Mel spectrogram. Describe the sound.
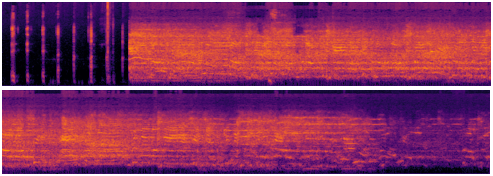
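Chatter from a live audience: a run of sharp clicks, then a sudden dense wall of crowd noise with mingled voices that holds loud and slowly thins toward the end.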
